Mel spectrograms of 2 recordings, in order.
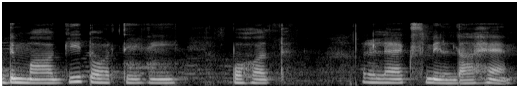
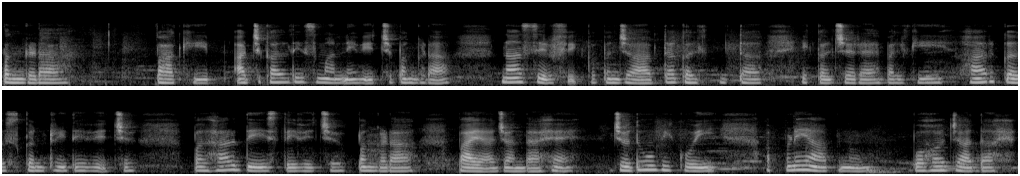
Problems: continuous background conversations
